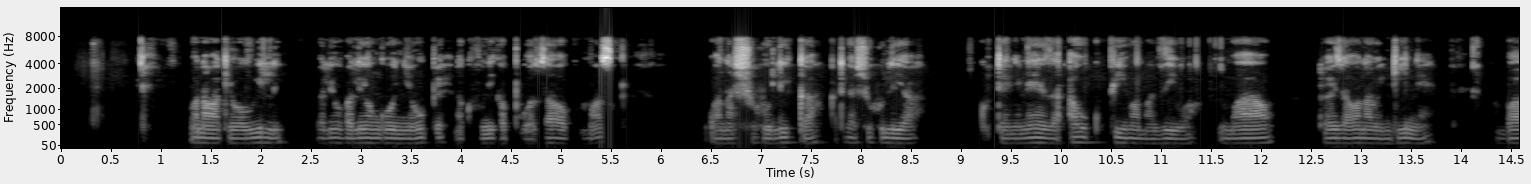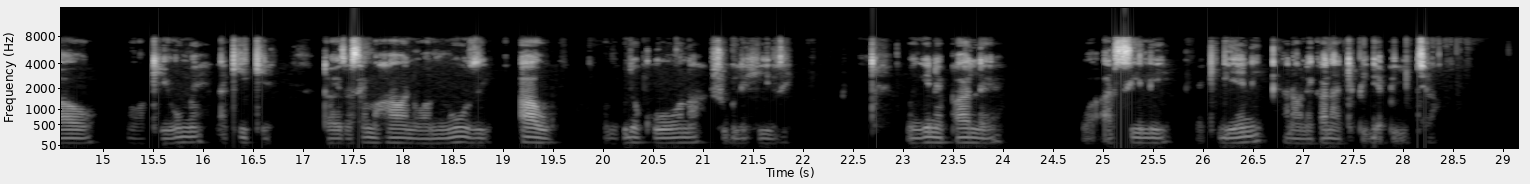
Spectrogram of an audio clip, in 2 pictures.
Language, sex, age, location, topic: Swahili, male, 25-35, Mombasa, agriculture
